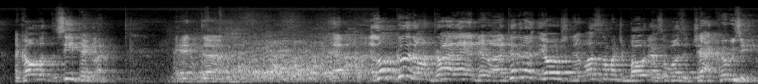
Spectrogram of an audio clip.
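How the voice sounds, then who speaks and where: A man with an extremely high pitch projects a raised voice at a fairly quick pace, his pitch swinging very widely. Audible room echo and noticeable background noise surround him. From Montreal, Quebec. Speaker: comedian. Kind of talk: stand-up. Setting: stage with audience.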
